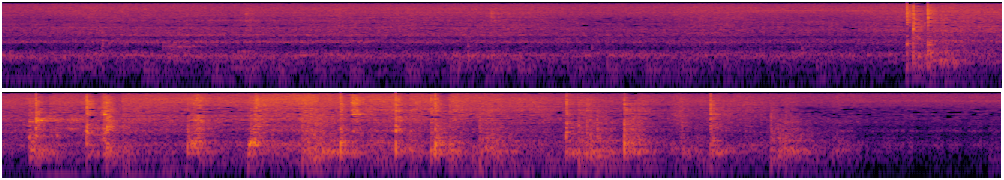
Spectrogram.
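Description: Tomato pieces sizzling in hot oil and masala in a pressure cooker. About six seconds in, a metal spoon starts stirring, giving several seconds of quick scrapes and clinks against the pot before it settles back to a steady sizzle.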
